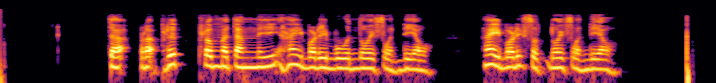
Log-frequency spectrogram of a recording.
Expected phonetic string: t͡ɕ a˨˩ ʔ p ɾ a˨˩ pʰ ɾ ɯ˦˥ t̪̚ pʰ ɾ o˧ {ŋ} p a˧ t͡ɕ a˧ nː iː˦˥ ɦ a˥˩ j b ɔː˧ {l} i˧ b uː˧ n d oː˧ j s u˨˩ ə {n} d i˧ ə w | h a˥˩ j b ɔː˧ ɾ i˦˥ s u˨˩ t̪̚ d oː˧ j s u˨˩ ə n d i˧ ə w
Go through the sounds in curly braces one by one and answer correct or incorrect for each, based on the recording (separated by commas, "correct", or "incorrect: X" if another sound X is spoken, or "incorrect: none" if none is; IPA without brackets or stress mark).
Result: incorrect: m, incorrect: ɾ, correct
